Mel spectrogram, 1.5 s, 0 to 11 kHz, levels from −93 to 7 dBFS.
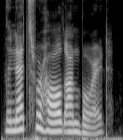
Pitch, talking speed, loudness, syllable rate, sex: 210 Hz, 235 wpm, -15 LUFS, 6.8 syllables/s, female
